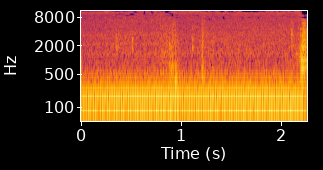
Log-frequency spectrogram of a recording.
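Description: A Honda Civic K20 engine with an air dump exhaust runs loud and close, a heavy low rumble with slight revving and a brief hiss at the end.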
